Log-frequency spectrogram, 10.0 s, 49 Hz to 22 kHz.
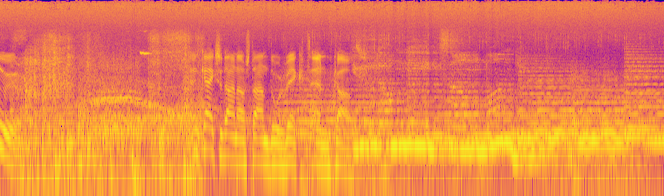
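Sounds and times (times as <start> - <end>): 
speech: 0.0 - 0.6, 3.0 - 7.4
laughter: 0.0 - 9.7
1974 tram rumbling along rails in The Hague: 0.0 - 9.9
tram wheel squeal: 0.0 - 9.9.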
